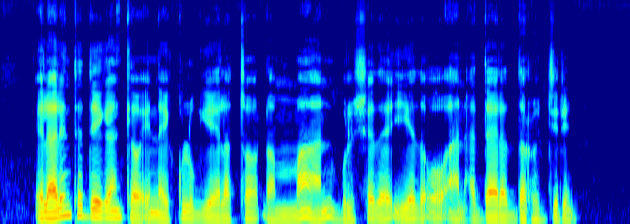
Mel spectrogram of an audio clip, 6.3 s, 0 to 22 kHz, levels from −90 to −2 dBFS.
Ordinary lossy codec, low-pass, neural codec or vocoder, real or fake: none; none; none; real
